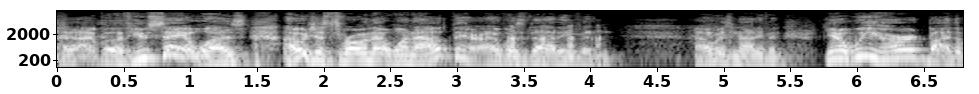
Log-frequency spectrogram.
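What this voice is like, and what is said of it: Usual voice. Nothing is said of it.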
